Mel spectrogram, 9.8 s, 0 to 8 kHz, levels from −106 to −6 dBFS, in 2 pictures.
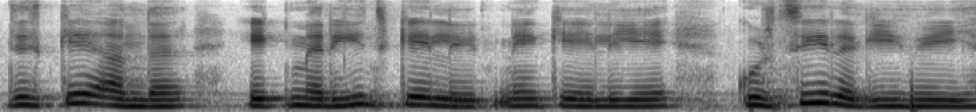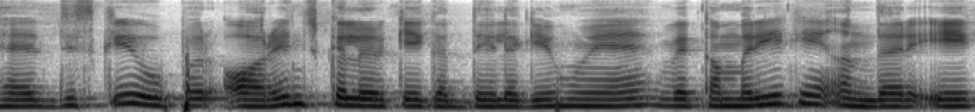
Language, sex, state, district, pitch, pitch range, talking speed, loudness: Hindi, female, Rajasthan, Bikaner, 180 Hz, 170-200 Hz, 165 wpm, -15 LUFS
